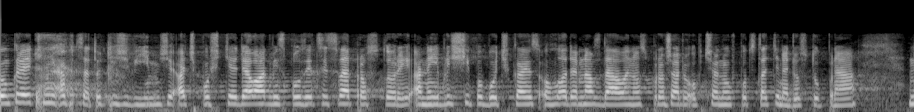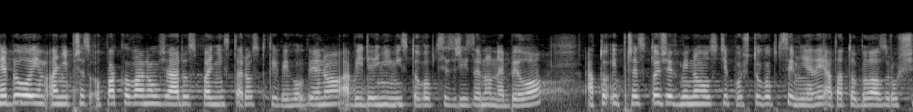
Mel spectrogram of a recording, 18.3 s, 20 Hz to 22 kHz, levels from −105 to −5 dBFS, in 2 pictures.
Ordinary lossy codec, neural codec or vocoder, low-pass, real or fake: Opus, 64 kbps; codec, 16 kHz, 4 kbps, FreqCodec, larger model; 7.2 kHz; fake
